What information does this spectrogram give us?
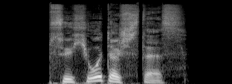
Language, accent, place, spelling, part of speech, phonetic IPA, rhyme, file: German, Germany, Berlin, psychotischstes, adjective, [psyˈçoːtɪʃstəs], -oːtɪʃstəs, De-psychotischstes.ogg
- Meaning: strong/mixed nominative/accusative neuter singular superlative degree of psychotisch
